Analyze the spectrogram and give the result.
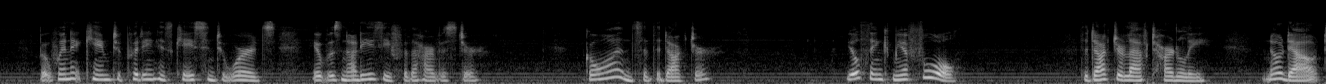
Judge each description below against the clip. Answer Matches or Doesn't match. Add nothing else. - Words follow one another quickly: Doesn't match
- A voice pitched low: Doesn't match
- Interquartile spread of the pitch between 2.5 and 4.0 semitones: Doesn't match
